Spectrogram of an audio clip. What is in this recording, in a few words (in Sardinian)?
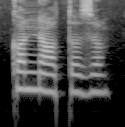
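"connotos", female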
